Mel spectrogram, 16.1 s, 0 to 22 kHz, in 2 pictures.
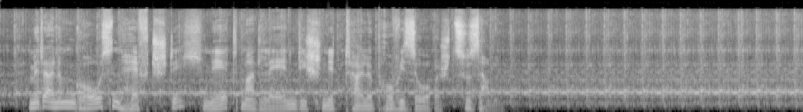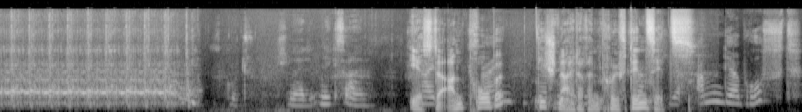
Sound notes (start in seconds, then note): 5.5 rattling of the sewing machine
